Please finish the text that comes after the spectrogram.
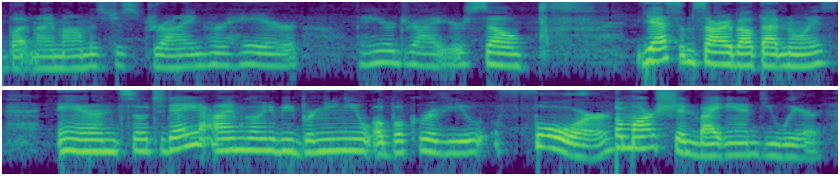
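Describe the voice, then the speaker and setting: A woman with a hoarse voice from a cold, chatting and gushing in a casual book review vlog, full of "like" fillers. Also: on the low side. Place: at home.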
